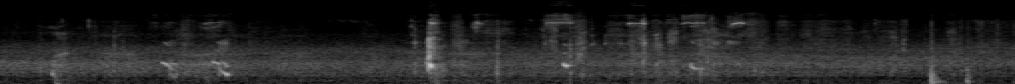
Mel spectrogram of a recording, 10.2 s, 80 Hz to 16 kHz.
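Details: Sammie, a male brindle Boxer puppy born in 2019 and living near Landskrona in southern Sweden, at play: faint, brief, high whimpers and yips scattered over ten seconds, mixed with soft thuds and clicks.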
